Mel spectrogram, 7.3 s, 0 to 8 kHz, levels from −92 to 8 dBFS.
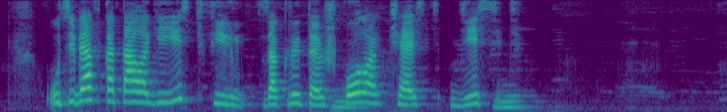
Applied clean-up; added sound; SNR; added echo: neural separator model SepFormer DNS4.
